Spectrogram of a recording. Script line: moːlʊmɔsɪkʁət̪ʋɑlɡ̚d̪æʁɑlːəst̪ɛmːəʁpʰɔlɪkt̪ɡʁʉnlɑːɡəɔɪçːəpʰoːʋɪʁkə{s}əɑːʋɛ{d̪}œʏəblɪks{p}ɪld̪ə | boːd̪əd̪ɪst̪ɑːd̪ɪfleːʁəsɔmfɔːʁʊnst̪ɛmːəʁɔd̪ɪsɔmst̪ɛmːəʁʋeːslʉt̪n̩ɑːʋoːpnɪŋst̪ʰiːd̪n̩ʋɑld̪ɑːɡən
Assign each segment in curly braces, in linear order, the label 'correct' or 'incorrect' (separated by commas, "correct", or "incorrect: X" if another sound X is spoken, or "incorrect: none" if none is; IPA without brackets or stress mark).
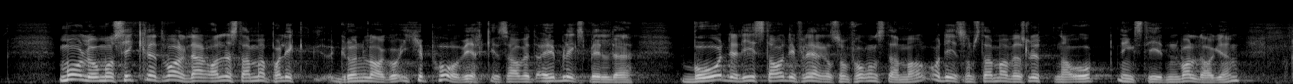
correct, incorrect: t̪, incorrect: b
